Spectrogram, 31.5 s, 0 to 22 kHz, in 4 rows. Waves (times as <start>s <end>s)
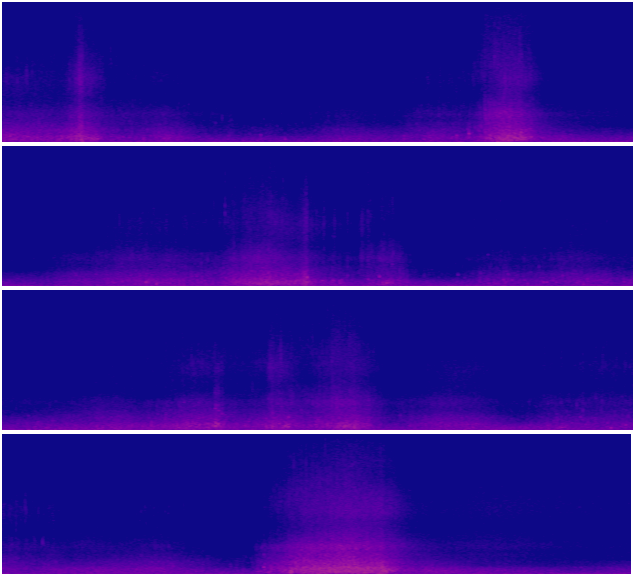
8.4s 31.5s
